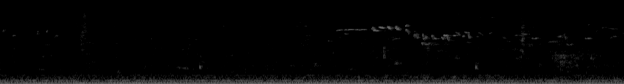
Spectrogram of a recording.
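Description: A bird chirping, a short falling call about three and a half seconds in, over a faint steady low hum.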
